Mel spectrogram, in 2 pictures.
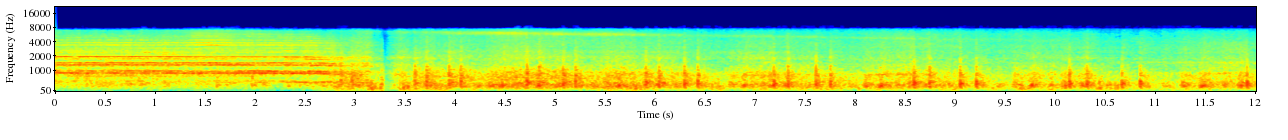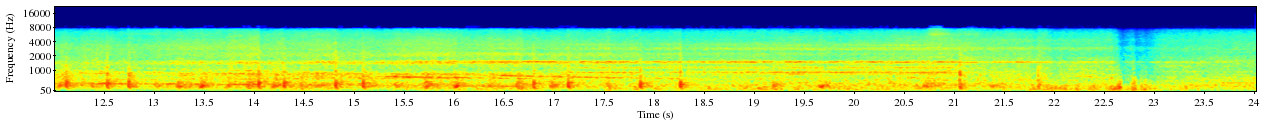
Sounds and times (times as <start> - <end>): Outside, urban or manmade: 0.0 - 24.0
Train: 0.0 - 24.0.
